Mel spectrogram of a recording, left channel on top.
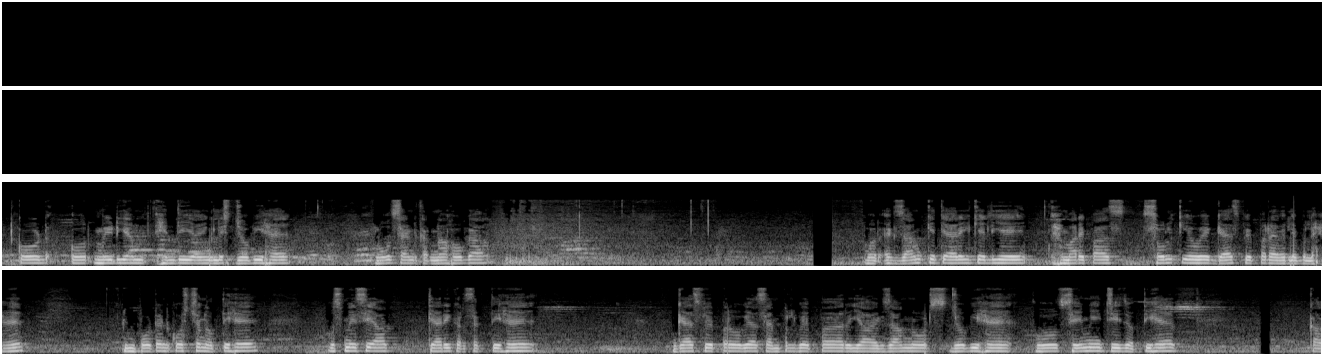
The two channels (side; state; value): left; silent; digital silence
